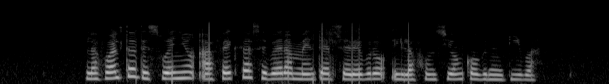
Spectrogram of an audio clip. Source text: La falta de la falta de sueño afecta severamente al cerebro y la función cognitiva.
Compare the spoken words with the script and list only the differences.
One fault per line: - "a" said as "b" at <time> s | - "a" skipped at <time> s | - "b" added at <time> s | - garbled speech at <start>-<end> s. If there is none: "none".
- "la falta de" skipped at 1.5 s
